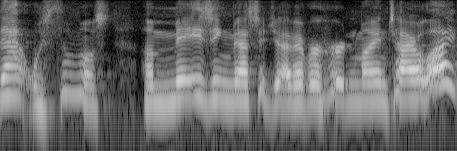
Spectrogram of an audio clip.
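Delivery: put-on choked-up voice. Retelling what a man in tears said after a message, imitating a man in tears. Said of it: "in his tears, and he can barely speak".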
